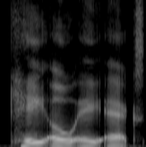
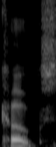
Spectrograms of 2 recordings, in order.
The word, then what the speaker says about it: coax: And the key thing to remember is that Ko Ax is just an abbreviation for coaxial. For coaxial. And because of that, it has to be pronounced with two distinct syllables.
